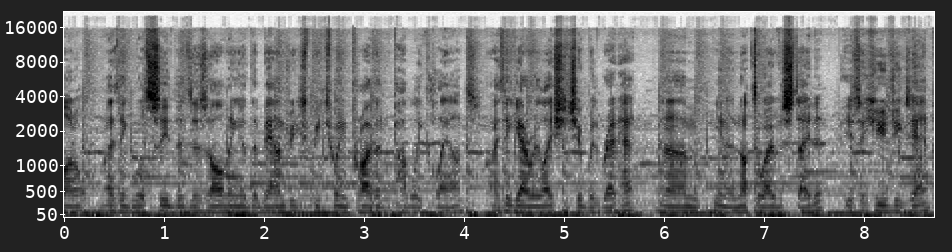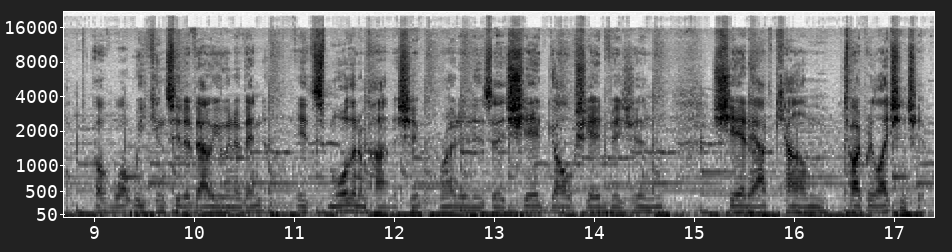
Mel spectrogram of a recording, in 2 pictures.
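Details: Adult male speaker; normal voice.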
